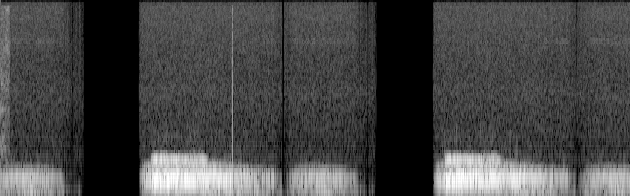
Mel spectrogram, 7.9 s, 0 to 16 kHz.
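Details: Simulated bronchial breathing from an online auscultation simulator's bronchial site: loud, hollow breath sounds with a short gap between phases, about 16 breaths a minute.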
